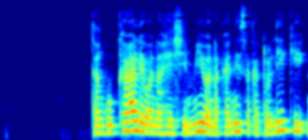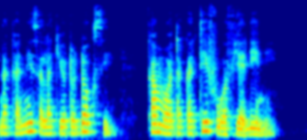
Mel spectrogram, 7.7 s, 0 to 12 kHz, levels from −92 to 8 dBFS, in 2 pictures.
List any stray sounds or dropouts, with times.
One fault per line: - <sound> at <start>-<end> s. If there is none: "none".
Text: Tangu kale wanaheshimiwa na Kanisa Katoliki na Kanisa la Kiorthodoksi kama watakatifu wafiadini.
none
